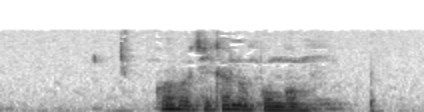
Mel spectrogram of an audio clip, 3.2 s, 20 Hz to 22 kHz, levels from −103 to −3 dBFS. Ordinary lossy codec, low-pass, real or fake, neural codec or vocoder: MP3, 32 kbps; 7.2 kHz; real; none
